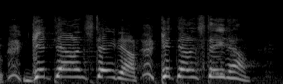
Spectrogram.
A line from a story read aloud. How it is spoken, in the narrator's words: they shouted in Hebrew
